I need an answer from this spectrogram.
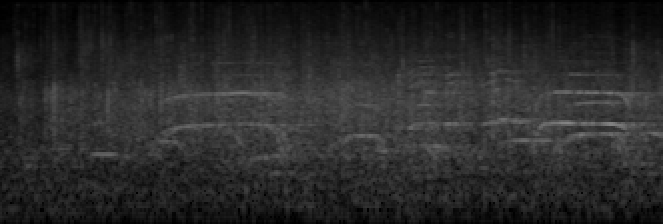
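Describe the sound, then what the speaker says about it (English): A graduation crowd at a high school winter commencement breaks into clapping and cheering that grows louder, with voices and whoops blending into the steady applause. "Most times, you all clap at that."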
